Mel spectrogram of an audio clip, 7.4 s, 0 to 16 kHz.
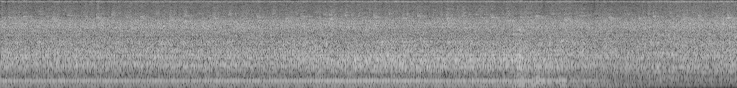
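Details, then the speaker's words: Seat Ibiza 6L 1.4 petrol, previously misfiring on cylinder four with engine light on, now idling steadily and round with no backfires; auxiliary belt audible. "For now it seems round and here we no longer hear any weird backfire than"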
